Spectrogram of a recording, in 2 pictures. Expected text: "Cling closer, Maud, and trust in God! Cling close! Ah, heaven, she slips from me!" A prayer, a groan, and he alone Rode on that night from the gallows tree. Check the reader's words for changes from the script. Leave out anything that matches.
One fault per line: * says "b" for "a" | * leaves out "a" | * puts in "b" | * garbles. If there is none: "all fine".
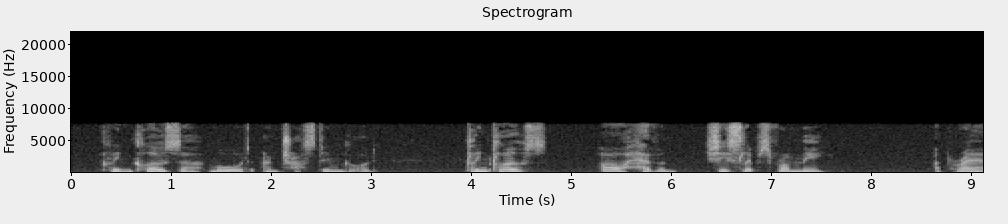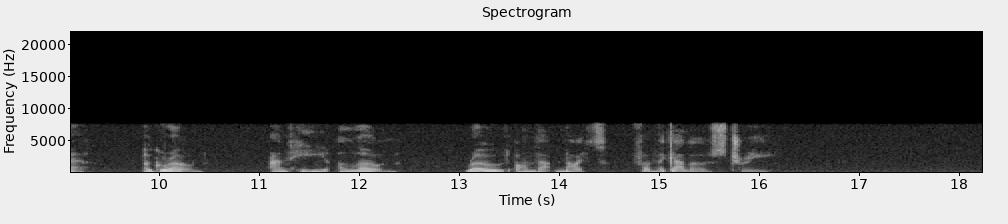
all fine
